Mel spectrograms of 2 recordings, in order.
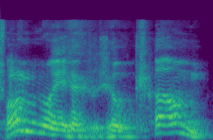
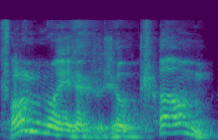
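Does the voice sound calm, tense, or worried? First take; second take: worried; worried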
